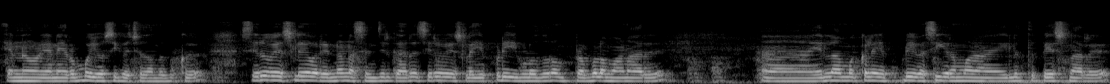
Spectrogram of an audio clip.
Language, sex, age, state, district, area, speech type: Tamil, male, 30-45, Tamil Nadu, Tiruchirappalli, rural, spontaneous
